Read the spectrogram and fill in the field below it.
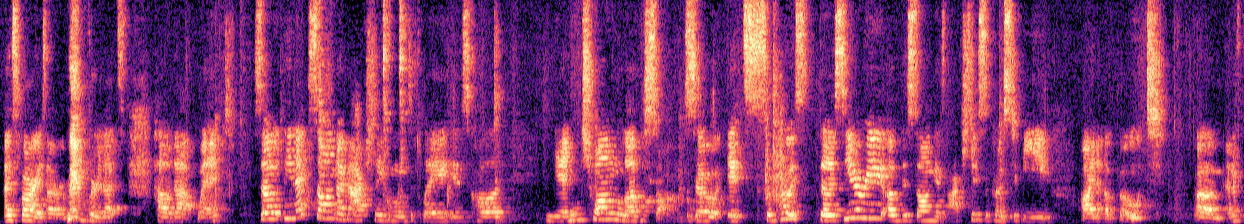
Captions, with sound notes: As far as I remember, that's how that went. So the next song I'm actually going to play is called (speaks in foreign language) Love Song, so it's supposed, the scenery of the song is actually supposed to be on a boat,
